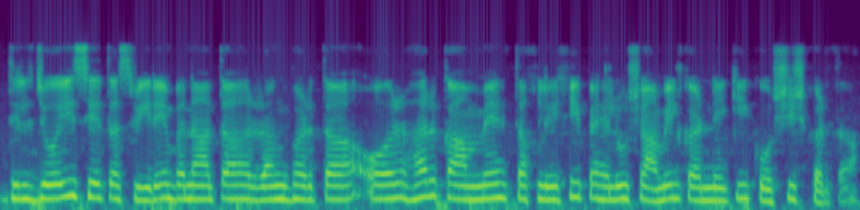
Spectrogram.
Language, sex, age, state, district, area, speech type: Urdu, female, 45-60, Delhi, North East Delhi, urban, spontaneous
